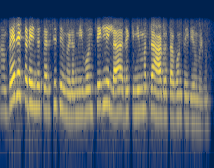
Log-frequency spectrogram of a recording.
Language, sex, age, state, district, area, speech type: Kannada, female, 18-30, Karnataka, Kolar, rural, conversation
